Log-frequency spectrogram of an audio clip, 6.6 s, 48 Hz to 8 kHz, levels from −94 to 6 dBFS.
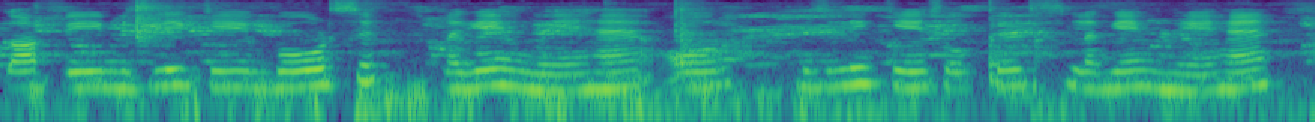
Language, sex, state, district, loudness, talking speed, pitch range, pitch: Hindi, female, Haryana, Jhajjar, -19 LUFS, 130 wpm, 195-210 Hz, 200 Hz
